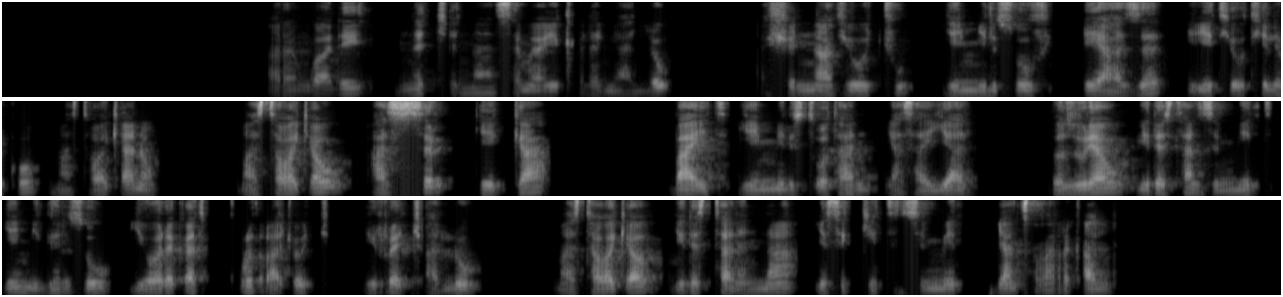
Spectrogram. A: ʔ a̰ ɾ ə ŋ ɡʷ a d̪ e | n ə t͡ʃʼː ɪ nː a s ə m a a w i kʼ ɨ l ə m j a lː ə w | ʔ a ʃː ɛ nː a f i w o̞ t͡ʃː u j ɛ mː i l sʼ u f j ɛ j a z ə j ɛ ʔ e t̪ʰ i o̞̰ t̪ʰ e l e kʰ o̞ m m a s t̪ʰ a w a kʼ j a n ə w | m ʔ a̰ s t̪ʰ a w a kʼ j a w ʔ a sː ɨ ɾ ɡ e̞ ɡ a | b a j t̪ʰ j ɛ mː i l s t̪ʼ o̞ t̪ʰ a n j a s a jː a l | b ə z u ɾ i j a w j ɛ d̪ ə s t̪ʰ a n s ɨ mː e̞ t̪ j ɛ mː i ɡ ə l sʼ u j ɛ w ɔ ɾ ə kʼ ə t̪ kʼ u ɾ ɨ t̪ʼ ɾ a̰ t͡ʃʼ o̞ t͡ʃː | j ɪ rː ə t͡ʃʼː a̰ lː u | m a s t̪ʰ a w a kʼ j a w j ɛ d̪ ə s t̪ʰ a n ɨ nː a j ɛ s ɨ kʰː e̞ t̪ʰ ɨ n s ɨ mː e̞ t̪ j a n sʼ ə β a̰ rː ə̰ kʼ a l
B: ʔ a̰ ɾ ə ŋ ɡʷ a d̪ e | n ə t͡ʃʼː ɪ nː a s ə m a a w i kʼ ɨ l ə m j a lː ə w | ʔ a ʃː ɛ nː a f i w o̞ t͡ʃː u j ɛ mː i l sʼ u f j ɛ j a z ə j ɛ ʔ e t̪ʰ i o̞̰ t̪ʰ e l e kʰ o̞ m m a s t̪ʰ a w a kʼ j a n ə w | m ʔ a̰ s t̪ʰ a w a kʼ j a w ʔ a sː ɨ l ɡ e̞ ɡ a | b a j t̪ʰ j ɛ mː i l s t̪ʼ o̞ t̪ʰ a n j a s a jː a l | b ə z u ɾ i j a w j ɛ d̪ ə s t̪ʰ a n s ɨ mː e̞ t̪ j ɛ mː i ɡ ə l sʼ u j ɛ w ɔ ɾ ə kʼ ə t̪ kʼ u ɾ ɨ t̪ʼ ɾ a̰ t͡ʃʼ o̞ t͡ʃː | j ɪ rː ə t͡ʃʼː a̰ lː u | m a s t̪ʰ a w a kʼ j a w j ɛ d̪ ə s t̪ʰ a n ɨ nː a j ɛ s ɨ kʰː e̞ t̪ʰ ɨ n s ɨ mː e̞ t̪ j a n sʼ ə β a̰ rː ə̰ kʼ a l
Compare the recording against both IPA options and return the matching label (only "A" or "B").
A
